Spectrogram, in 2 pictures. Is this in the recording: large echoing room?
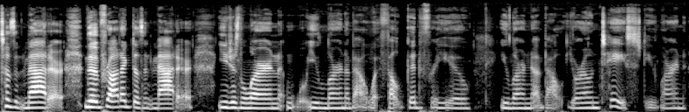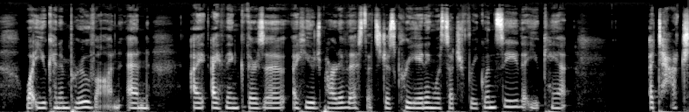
no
